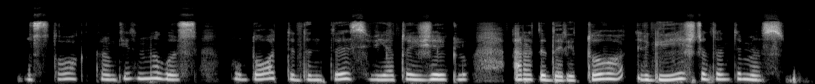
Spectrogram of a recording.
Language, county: Lithuanian, Kaunas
